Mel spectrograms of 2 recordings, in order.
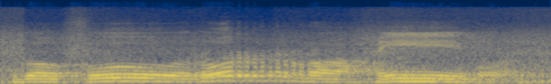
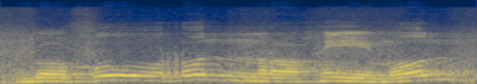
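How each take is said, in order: First: The n merges into the following r. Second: The n is kept before the r.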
